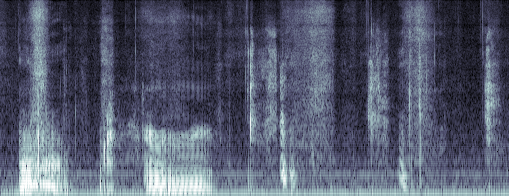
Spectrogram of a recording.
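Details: Puppy playing with an older dog indoors: two short bursts of low, rumbling play growls, then scattered soft yips and scuffling over a steady background hum.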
